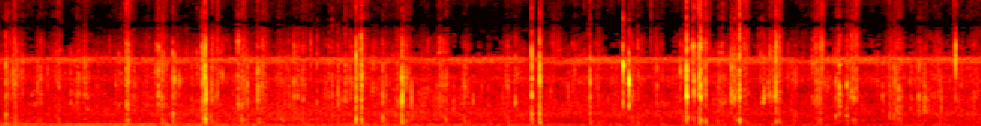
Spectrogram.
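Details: Close-up of wild raccoons feeding: loud, scattered crunches and wet clicks of chewing in short bursts, with a faint steady high hum and low outdoor rumble behind.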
